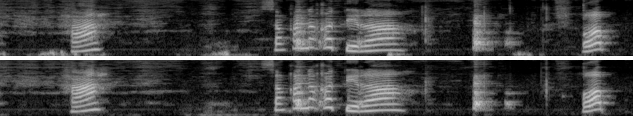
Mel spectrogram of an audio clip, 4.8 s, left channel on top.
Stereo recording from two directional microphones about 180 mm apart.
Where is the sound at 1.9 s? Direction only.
20° right (ahead or behind).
